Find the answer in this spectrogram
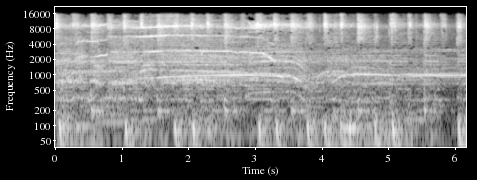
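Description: Live rock band playing on stage, with drums and guitars keeping a steady beat under long held high notes that slide down about halfway through.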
